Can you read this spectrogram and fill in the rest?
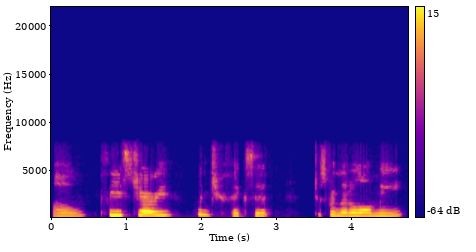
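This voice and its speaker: High-voiced wisecracking Maisie, played by a woman. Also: a little slow, warm tone, no room sound. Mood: coaxing. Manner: sassy, slangy delivery. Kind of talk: old-time radio comedy acting. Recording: dull lo-fi close dry recording.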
